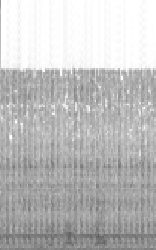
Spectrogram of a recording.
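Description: Engine of the pipe-bursting equipment running steadily, with a fast, even low pulse and a faint steady whine above it.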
